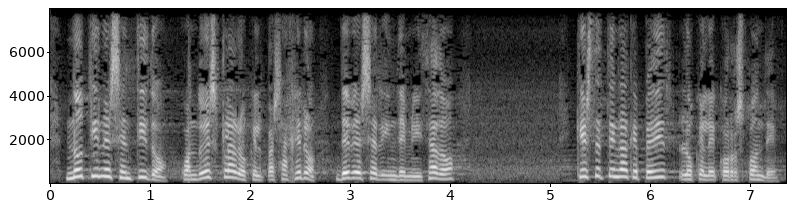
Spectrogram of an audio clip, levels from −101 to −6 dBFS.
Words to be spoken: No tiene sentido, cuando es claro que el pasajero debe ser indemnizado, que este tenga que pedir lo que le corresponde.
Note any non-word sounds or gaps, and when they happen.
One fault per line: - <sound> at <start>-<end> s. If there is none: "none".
none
